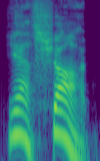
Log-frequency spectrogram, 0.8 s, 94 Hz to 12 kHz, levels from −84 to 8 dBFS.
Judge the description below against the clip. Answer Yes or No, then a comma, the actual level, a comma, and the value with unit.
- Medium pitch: Yes, medium, 165 Hz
